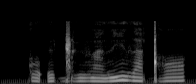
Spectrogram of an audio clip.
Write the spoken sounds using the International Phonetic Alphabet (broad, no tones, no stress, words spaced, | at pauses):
koʔʏɡ͡ǁʉ βãðĩ ðaɡ͡ǃɔ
